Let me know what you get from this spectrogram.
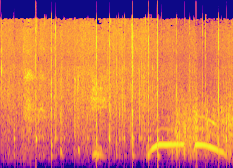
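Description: Heavy rain pattering and splashing on wet forest ground, with many sharp drop clicks. About three seconds in, two drawn-out pitched sounds rise above the rain, the second falling away at the end.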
